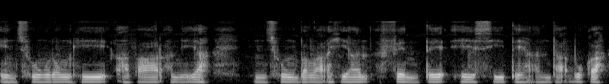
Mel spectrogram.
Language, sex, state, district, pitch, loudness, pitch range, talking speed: Mizo, male, Mizoram, Aizawl, 115 Hz, -23 LUFS, 110-115 Hz, 195 wpm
